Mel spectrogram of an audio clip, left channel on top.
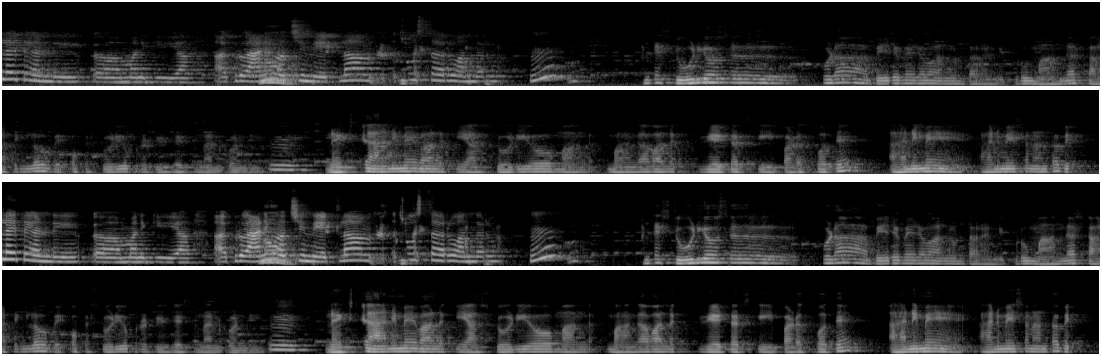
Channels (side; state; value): left; noise; hum, 28 dB below the sound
